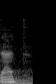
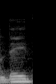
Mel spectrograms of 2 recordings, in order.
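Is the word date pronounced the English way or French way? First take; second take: French; English. First: The word is pronounced as the French word date. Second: The word is pronounced as the English word date. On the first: It means a day on the calendar. The speaker calls it right. "c'est une date" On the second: It means a romantic date. The speaker calls it wrong. "je le lis à l'anglaise"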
